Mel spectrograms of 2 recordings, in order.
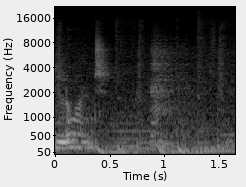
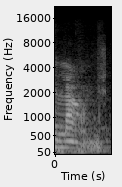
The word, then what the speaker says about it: lounge: ow ah anyway yes it's ow so it's lounge not as all you need language i'll be just anyway it's lounge guys not lunch not launch not anything else the word is lounge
